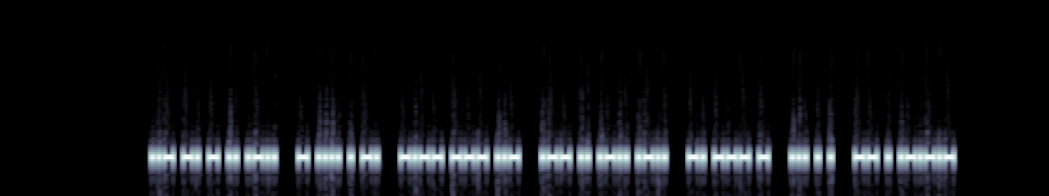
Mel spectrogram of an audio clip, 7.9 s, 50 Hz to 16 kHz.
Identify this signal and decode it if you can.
Morse code, heard as a keyed tone, about 48 wpm, 700 Hz. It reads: UNTIL THEN YOU WILL NOT SEE ME.
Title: Sentences from Top 1000 Words - Review Part 1 - 50wpm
